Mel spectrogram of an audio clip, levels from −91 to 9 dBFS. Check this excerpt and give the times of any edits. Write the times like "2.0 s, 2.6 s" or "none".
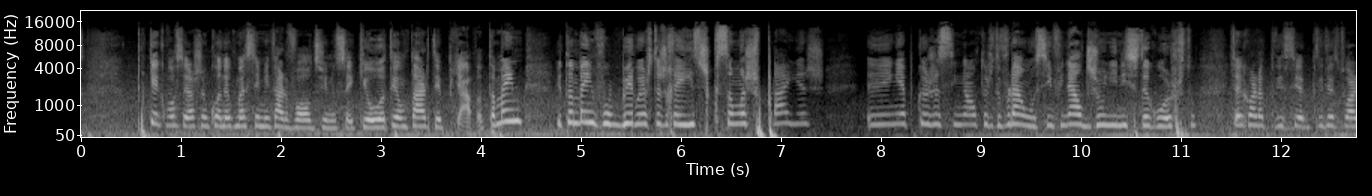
5.5 s, 11.5 s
